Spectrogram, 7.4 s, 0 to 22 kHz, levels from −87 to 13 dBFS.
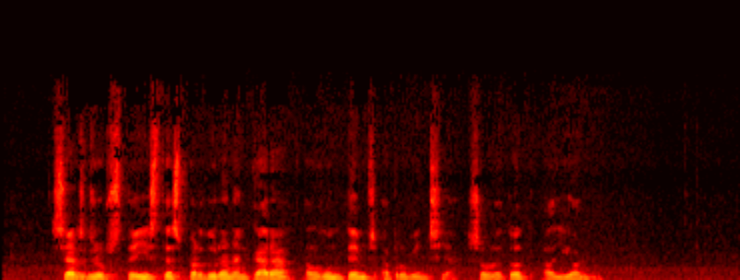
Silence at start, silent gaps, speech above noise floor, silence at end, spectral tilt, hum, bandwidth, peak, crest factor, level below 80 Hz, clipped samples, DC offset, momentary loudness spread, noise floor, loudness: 0.55 s; none; 34 dB; 1.4 s; -5 dB/octave; none; 16 kHz; -12 dBFS; 18 dB; -66 dBFS; under 0.1%; under 0.1%; 10 LU; -63 dBFS; -30 LUFS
